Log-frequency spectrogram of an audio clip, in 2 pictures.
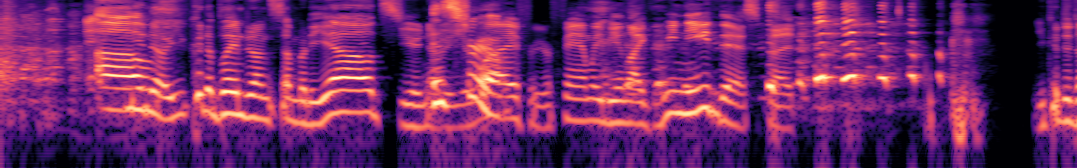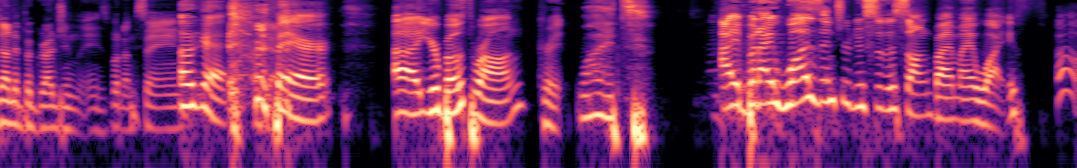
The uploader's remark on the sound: This LIVE edition of the show. Improvises a song based on suggestions from the audience.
